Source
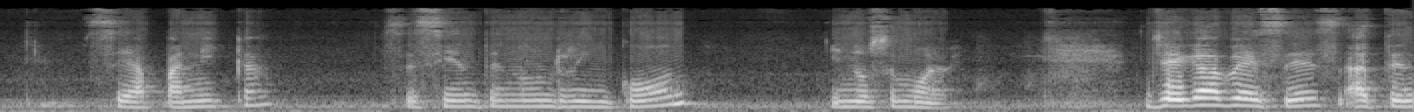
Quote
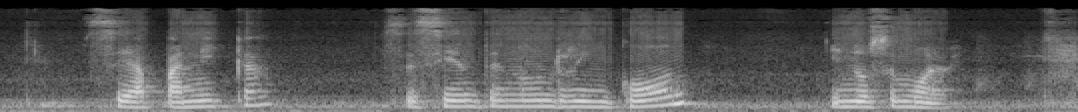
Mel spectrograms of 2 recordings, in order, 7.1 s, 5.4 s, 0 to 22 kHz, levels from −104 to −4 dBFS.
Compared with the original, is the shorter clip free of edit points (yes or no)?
yes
